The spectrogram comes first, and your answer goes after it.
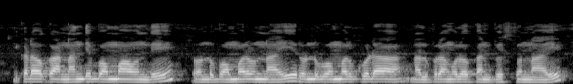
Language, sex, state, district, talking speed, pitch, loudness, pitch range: Telugu, male, Telangana, Mahabubabad, 145 wpm, 120 Hz, -14 LUFS, 115-125 Hz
